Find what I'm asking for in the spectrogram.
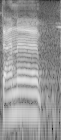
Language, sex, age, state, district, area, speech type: Gujarati, male, 18-30, Gujarat, Surat, urban, spontaneous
